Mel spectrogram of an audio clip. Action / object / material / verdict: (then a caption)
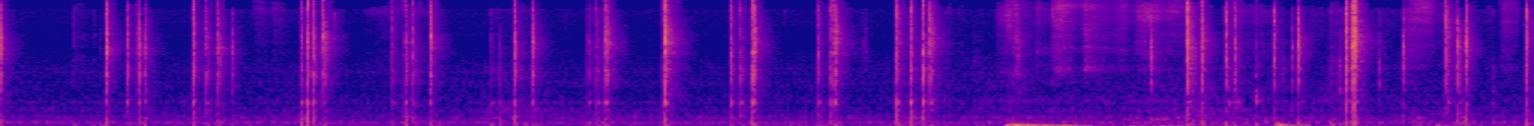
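tap / plastic-shelled foam cycling helmet / plastic / none. Long dark nails tap rapidly on a hollow white cycling helmet with a plastic shell over foam, making short, sharp clicks with bright edges. The taps come in quick, irregular bursts over a faint steady low hum, with a louder, denser rustling cluster around the middle of the clip.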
